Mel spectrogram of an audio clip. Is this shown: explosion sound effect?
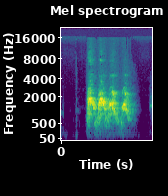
no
